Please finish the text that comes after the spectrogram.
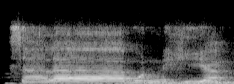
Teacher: Jadi tidak ada dengung sama sekali dalam perkataannya. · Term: izhar halki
